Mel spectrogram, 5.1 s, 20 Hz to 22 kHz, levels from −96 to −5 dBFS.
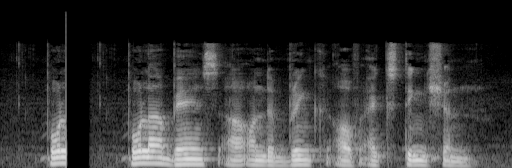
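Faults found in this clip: Stream reconnect, 0.65–1.46 s. Audio drops out for about 207 ms, then speech resumes roughly 0.6 s earlier, repeating material. Probable component: streaming client/network layer. Mechanism: connection lost, player reconnected and started a fresh decoder mid-stream; server resent a backlog burst, so playback restarts behind the break point, first frame fades in.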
